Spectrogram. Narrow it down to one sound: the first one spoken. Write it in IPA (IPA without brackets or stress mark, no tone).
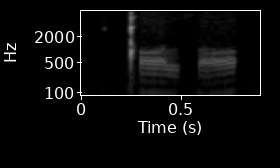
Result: ǃ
